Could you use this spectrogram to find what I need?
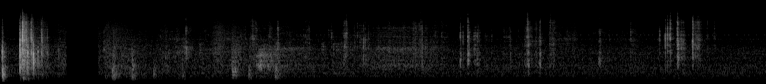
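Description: Fingers rustle and tap on a small object.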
